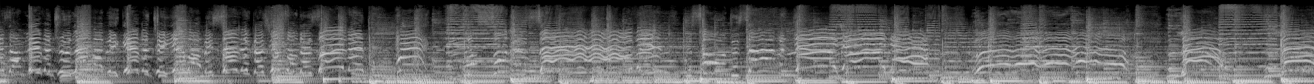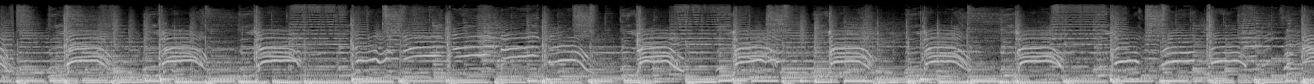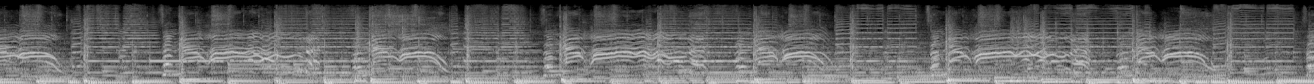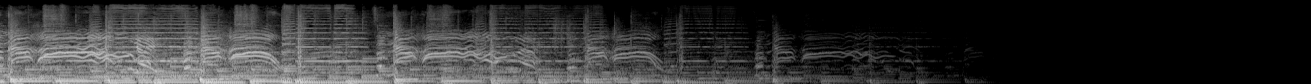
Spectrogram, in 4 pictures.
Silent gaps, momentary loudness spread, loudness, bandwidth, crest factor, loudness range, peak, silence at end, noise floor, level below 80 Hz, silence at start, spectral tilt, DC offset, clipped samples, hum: none; 4 LU; -14 LUFS; 18 kHz; 14 dB; 2 LU; 0 dBFS; 5.25 s; -77 dBFS; -26 dBFS; 0 s; -5 dB/octave; under 0.1%; under 0.1%; none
